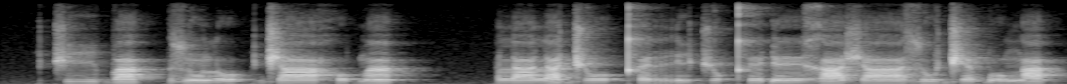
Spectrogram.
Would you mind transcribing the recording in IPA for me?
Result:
t͡ʃ iː˨˦ b a˦ | z ũ˨ l o˨ | d͡ʒ aː˨ h o˨ b ã˦ | l a˨ l a˦ d͡ʒ oː˨ kʰ ɛ˨ r i˨ t͡ʃ o˨ kʰ e˨ ɗ eː˨ ɣ a˦˨ ʃ aː˨ z u˦ d͡ʒ ɛ˨ ɓ o˨ ŋ a˦

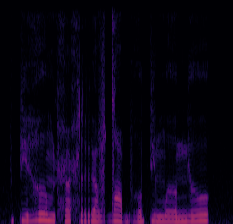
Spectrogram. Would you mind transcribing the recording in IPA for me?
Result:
pʲ ø ɦ ɤ m ħ ø ħ r ə˞ v dˤ o bʱ o pʲ ɘ m ɤː mʲ o

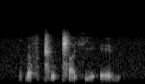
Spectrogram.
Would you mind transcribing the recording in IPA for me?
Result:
ɗ ʌ f ǁ ṵ ǁ a̰ fʲ ḛ ʔ ḛ b

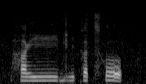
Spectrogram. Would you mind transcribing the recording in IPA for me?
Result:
h a ɣ iː ɡʱ i k ɐ t͡sʰ o

